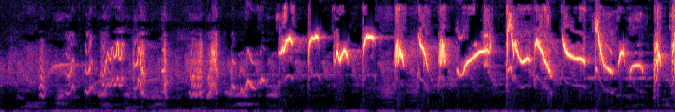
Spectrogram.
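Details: Wild white-eye song meant to rouse young white-eyes, opening with soft scratchy twitter and rising after two seconds into loud, looping whistled notes delivered in quick succession.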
